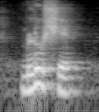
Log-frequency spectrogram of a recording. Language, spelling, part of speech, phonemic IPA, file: Dutch, blouseje, noun, /ˈbluʃə/, Nl-blouseje.ogg
- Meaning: diminutive of blouse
